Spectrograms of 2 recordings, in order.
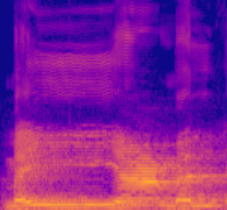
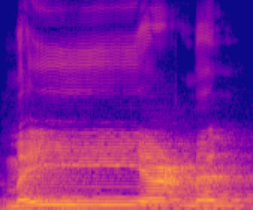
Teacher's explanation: Sehingga bisa membaca idgham bi gunnah, huruf nunnya enggak akan terdengar suara. Tetapi untuk gunnahnya yang berupa dengungan di hidung itu masih ada. · Nun sukun bertemu dengan huruf ya. Nah, ini berarti idgham bi gunnah, idgham yang disertai dengan dengungan. Idgham yang bi gunnah ini disebut idgham naqis.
